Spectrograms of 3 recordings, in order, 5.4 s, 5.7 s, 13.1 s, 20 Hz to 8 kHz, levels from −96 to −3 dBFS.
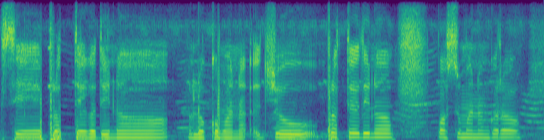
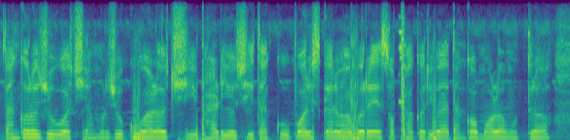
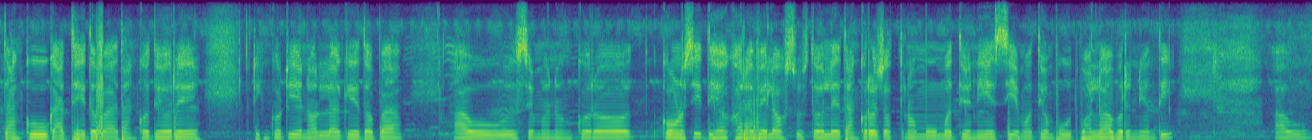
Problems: constant background noise, continuous background conversations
